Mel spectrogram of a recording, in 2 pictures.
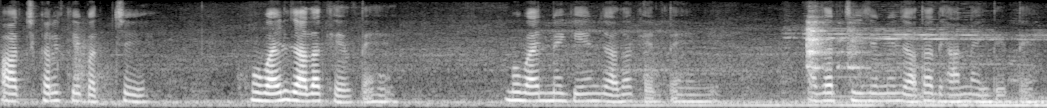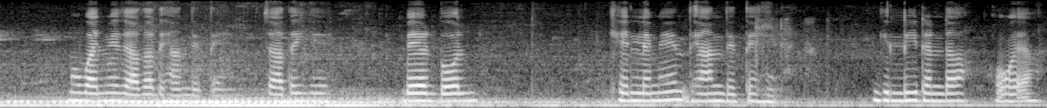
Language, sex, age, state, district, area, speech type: Hindi, female, 30-45, Madhya Pradesh, Seoni, urban, spontaneous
